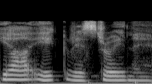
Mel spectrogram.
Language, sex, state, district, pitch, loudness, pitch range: Hindi, female, Arunachal Pradesh, Longding, 195 Hz, -19 LUFS, 190-220 Hz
